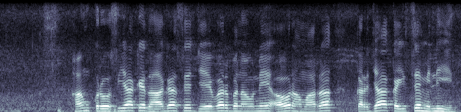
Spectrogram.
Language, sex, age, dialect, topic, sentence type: Bhojpuri, male, 18-24, Southern / Standard, banking, question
